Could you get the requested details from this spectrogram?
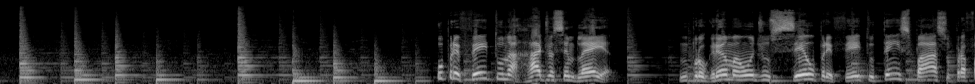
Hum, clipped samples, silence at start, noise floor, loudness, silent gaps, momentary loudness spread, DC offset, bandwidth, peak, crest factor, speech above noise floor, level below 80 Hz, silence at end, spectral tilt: none; under 0.1%; 0.2 s; -47 dBFS; -23 LUFS; none; 16 LU; under 0.1%; 15.5 kHz; -8 dBFS; 16 dB; 25 dB; -52 dBFS; 0 s; -3.5 dB/octave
